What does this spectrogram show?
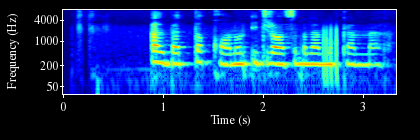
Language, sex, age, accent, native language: Uzbek, female, 19-29, Farg'ona, Uzbek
